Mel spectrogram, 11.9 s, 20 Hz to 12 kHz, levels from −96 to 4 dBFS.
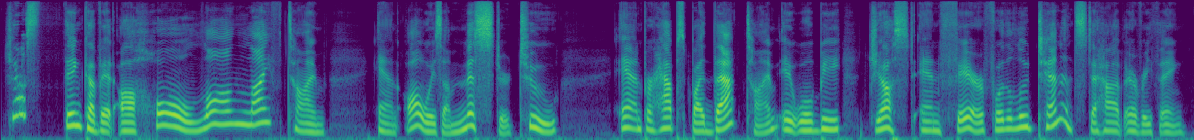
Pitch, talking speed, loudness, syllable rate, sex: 200 Hz, 135 wpm, -19 LUFS, 4.6 syllables/s, female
